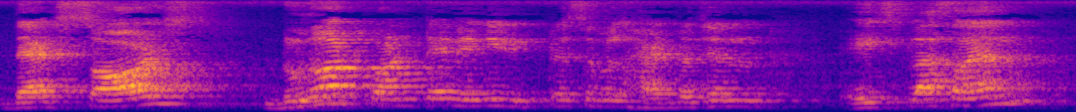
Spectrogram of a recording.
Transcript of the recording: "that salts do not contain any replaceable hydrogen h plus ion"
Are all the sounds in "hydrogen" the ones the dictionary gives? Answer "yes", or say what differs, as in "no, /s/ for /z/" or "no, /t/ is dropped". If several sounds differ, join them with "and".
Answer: yes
